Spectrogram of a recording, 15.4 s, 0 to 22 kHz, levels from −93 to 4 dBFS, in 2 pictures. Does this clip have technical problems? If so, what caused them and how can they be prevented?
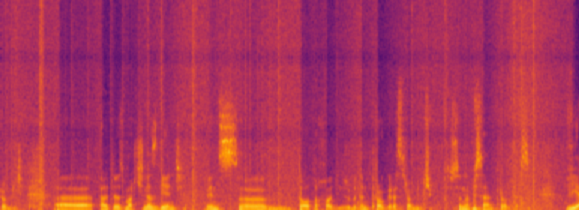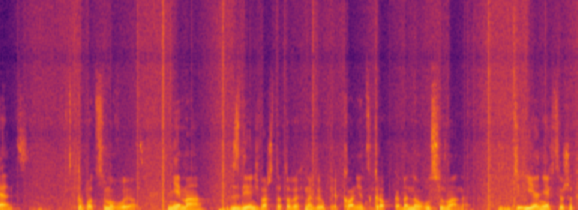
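Yes. Gain pumping runs throughout: the room noise, about 29 dB below the speech, swells by roughly 15 dB in every pause and ducks under each loud sound, likely from input gain set far too high with a fast limiter clamping it down. A waveform shows a flattened envelope with pauses filling up. A spectrogram shows the background band brightening between phrases. Lower the microphone gain so peaks stay well below the limiter's threshold.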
